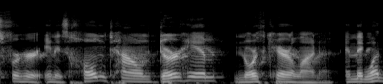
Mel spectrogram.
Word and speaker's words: Durham: h right now but there's no need for the H in Durham it's is Durham so accents and pronounciations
